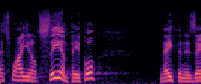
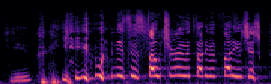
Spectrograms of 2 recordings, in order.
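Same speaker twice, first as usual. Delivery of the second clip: high laughing teasing; laughing tease; 10 semitones higher than usual. Real, not acted. Dad teasing his kids about stinking. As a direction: giggle at the truth.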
